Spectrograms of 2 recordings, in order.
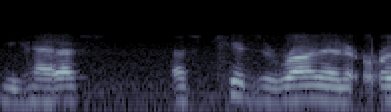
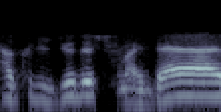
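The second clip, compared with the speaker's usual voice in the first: put-on angry crying voice. Retelling coming home after a long run as a child: retelling crying angrily. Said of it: "I'm angry at him, and I'm crying".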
